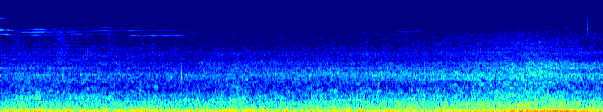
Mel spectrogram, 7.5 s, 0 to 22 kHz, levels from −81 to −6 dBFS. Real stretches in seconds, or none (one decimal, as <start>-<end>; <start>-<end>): 0.0-7.5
